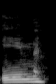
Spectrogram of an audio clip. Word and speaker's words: Im: and then you've got Im. Is that how you say it? Im, yeah. and Brown.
